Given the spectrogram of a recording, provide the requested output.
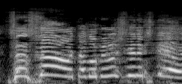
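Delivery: high, loud warning cry; alarmed shout. Acted. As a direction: shout him awake in alarm. Delilah calling Samson awake. (Dalila gritando para acordar Sansão)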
